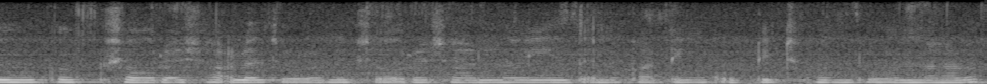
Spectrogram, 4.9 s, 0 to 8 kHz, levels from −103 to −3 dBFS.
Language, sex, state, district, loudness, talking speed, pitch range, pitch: Telugu, female, Andhra Pradesh, Guntur, -36 LUFS, 85 wpm, 215-225 Hz, 220 Hz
